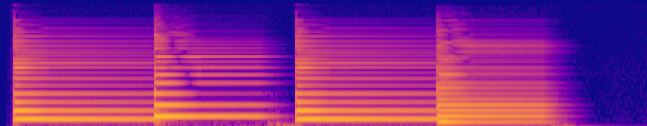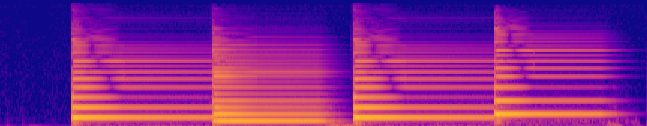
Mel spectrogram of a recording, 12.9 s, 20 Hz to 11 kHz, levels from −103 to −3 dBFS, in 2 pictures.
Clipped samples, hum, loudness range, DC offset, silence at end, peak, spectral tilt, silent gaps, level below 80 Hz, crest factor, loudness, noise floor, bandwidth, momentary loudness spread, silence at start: under 0.1%; none; 4 LU; under 0.1%; 0.25 s; -10 dBFS; -8 dB/octave; none; -58 dBFS; 16 dB; -26 LUFS; -81 dBFS; 8 kHz; 11 LU; 0.15 s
